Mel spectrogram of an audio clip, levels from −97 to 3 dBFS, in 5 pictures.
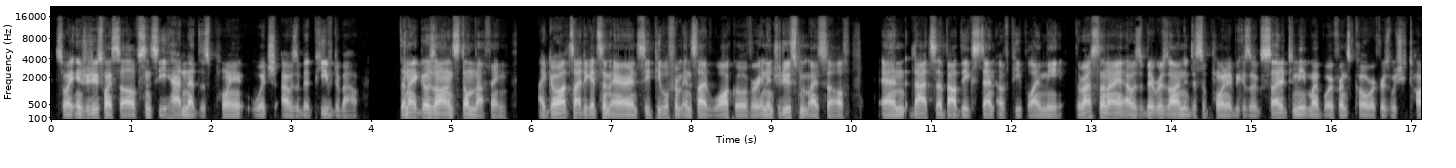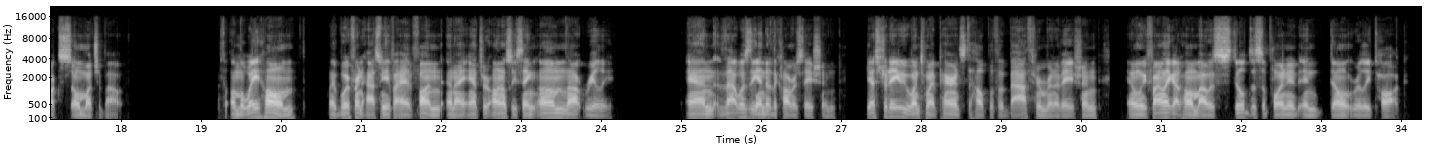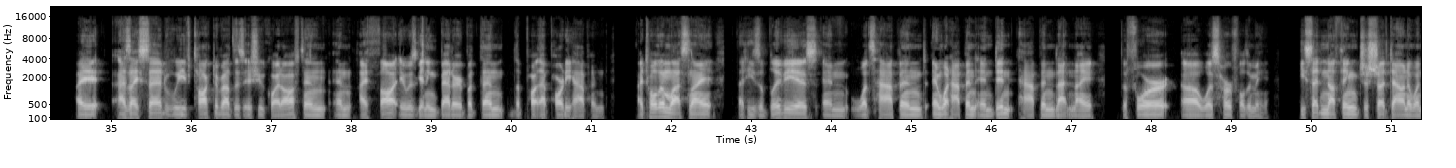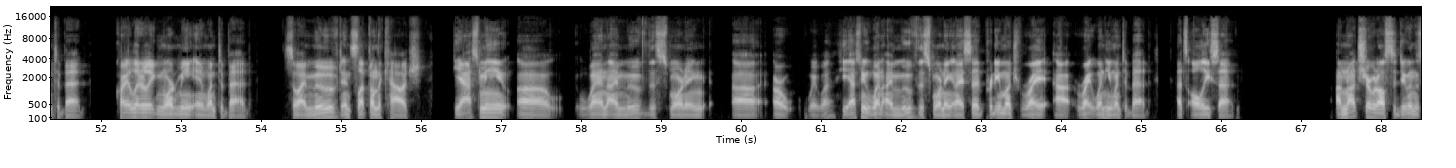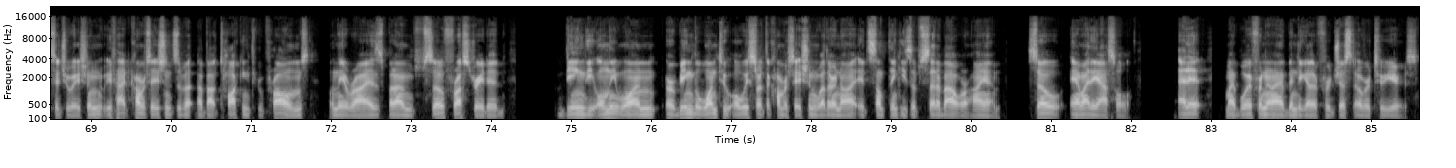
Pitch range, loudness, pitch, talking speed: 85-100 Hz, -26 LUFS, 90 Hz, 220 wpm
